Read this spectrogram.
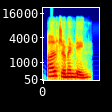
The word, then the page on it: ultramundane: Indian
